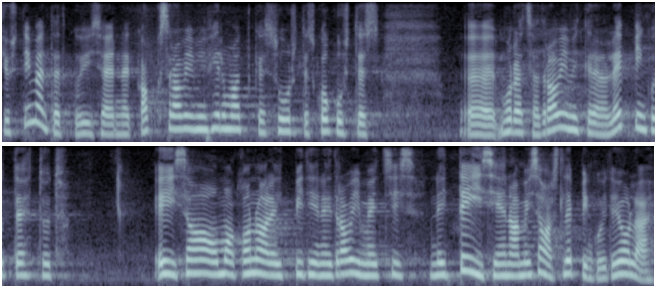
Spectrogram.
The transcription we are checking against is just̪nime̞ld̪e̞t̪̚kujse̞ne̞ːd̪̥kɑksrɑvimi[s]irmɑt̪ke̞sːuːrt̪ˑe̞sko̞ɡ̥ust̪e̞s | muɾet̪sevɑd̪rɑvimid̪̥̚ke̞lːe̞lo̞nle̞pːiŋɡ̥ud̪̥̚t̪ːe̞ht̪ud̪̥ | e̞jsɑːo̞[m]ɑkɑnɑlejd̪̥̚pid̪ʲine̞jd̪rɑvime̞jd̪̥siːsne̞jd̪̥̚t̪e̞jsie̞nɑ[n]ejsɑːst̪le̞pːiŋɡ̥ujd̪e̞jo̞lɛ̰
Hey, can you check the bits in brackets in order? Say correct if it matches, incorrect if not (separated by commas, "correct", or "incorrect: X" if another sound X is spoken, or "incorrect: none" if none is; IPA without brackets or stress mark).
incorrect: f, correct, incorrect: m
